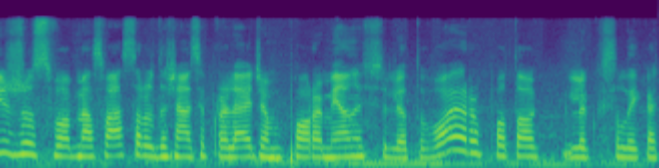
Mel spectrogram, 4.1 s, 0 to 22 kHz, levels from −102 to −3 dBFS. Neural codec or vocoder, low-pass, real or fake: vocoder, 44.1 kHz, 128 mel bands every 512 samples, BigVGAN v2; 14.4 kHz; fake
